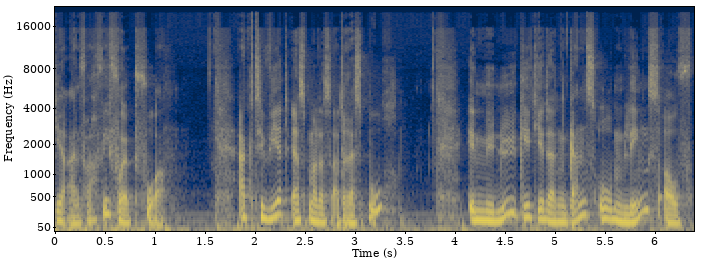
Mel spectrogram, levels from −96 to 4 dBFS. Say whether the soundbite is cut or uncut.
uncut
